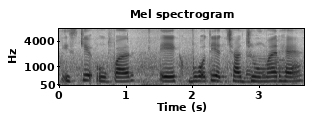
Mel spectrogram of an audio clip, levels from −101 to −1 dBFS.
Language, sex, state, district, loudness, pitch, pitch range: Hindi, female, Haryana, Charkhi Dadri, -15 LUFS, 235 Hz, 225-245 Hz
